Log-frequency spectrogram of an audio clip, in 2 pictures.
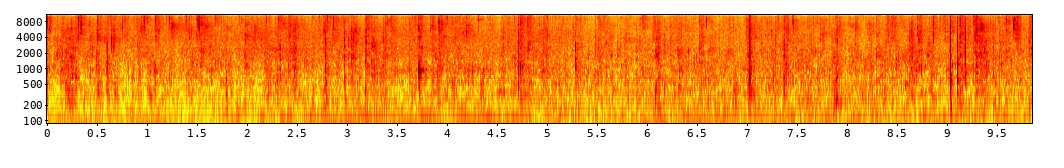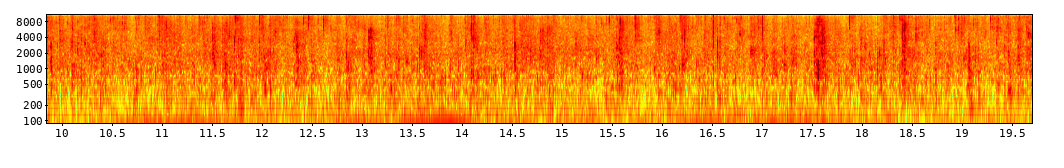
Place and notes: Mont-Saint-Guibert, Belgique - Very bad weather
A very bad weather in an abandoned factory. Microphones are hidden in a mountain of dusts and it's raining raining raining...
Mont-Saint-Guibert, Belgium, 20 February 2016, ~22:00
